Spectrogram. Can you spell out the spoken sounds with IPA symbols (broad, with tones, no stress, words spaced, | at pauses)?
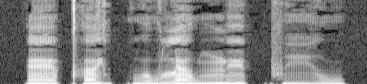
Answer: ɛː˨˩pʰɐ˨˧j kʷɐ˨˥wlɐ˨w myː˥p̚fiː˨w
